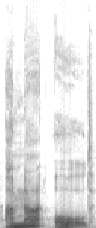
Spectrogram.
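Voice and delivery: slow, soft murmur; quiet grumbling denial. Acted. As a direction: mumble it low and slow. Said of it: "Kakashi murmured".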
